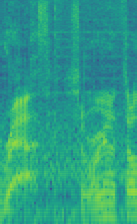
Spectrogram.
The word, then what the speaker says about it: Wrath: here goes the Wrath I keep want to say wraith cuz it's spelled like an in of a wraith but it's a wrath so we're going to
